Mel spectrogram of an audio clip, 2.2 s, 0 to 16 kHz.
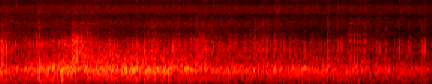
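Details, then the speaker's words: Cheap $5 skateboard wheels on a short roll: loud coarse rolling roar fading as the board slows, then a couple of clacks; bearings possibly at fault, wheels roll rough and noisy. "sounds terrible. Hold up. Oh yeah, that sounds bad."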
